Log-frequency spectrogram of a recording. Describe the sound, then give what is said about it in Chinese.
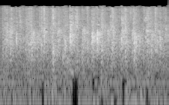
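Audience applause for diamond-rank members standing at the back of a meeting: dense, continuous clapping that holds at an even, fairly loud level from start to finish. “我哋俾掌声后边啲钻石。”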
